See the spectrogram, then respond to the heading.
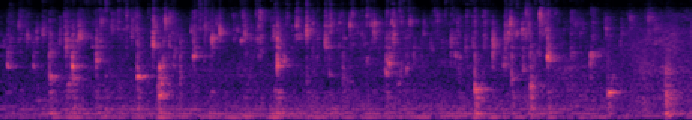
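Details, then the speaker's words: Brand-new toilet filled with water: steady trickle with splashy drips as water drains out into a bucket; a hairline crack in the toilet is leaking, and the toilet must be replaced. "So that means that there's evidently in this, there's a hairline crack that is letting it get air. So we're going to have to put a new toilet in."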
